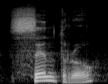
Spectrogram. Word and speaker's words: centro: You can see there that the C, normally the sound is k, like cry, like casa. But whenever there's an E or an I following the C, then it makes the S sound, ciudad o centro.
